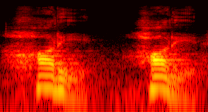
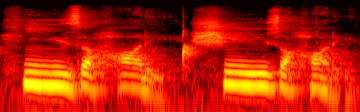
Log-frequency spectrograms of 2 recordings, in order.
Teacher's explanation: En inglés de los Estados Unidos vamos a usar la R suave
